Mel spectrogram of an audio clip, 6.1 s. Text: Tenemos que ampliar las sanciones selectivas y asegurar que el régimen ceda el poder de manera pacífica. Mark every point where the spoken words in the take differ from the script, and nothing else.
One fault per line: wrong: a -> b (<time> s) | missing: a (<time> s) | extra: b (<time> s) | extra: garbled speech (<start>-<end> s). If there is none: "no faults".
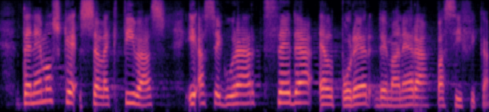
missing: ampliar las sanciones (0.9 s)
missing: que el régimen (3.2 s)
